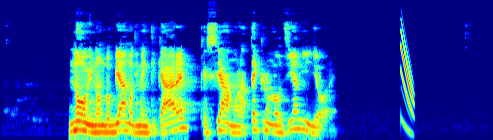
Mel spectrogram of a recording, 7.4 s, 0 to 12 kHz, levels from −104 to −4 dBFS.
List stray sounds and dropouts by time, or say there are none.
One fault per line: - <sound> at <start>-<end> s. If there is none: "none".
- chirp at 6.0-6.2 s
